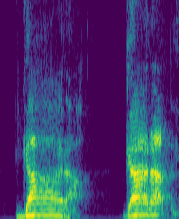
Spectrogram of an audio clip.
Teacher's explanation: Gotta using the flap T.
